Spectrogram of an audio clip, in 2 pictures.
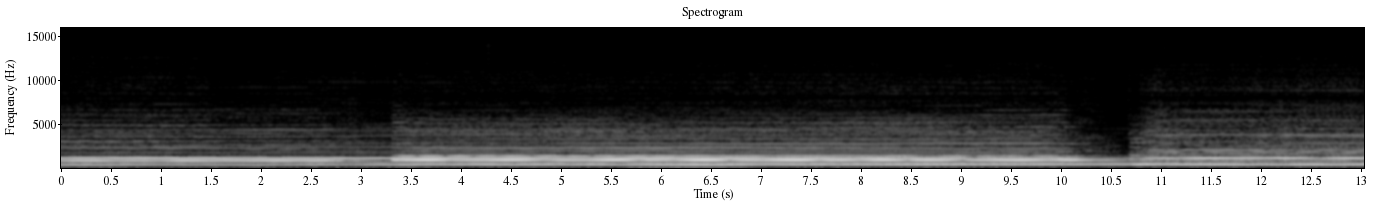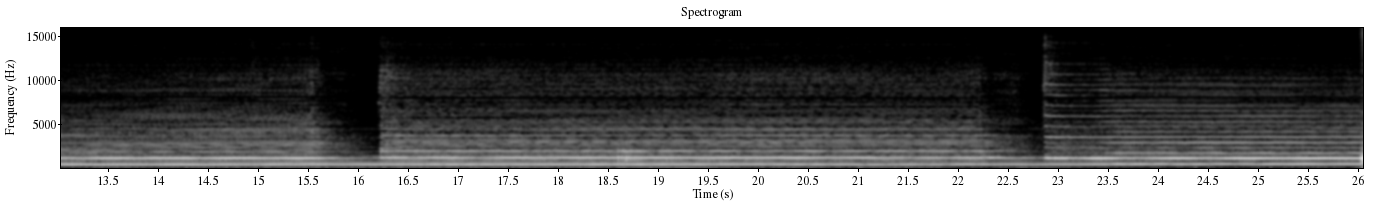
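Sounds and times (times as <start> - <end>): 
recorder playing: 0.0 - 26.0.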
